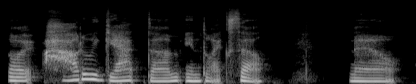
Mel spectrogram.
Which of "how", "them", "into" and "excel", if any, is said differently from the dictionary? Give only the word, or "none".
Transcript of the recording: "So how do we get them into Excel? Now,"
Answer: none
